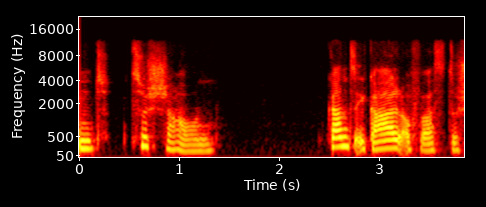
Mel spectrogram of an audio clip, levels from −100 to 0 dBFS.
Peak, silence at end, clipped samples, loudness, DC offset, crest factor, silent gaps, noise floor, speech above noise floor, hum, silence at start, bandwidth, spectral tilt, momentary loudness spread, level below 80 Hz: -8 dBFS; 0 s; under 0.1%; -26 LUFS; under 0.1%; 20 dB; none; -84 dBFS; 58 dB; none; 0 s; 12 kHz; -5.5 dB/octave; 16 LU; -78 dBFS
